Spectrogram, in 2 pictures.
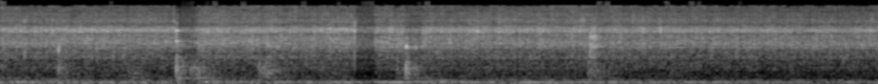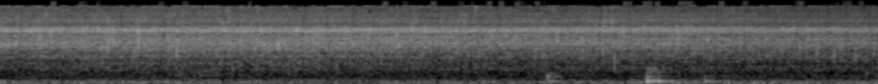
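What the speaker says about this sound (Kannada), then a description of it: "ಇದು ಹಸಿ ವಾಸನೆ ಹೋಗೋವರೆಗೂ ನೀವು ಚೆನ್ನಾಗಿ ಈ ಥರ ಹುರ್ಕೊಳ್ಳಿ ಇದನ್ನು" Onion masala for paneer curry fries and is stirred in a pan, a steady close sizzle running throughout with the occasional scrape and knock of the spoon against the pan.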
